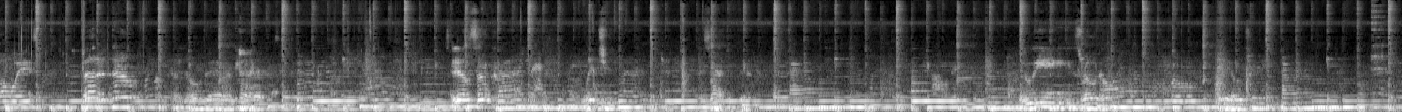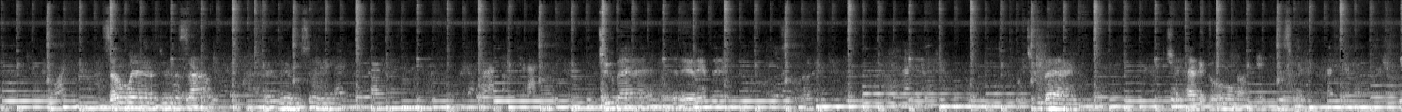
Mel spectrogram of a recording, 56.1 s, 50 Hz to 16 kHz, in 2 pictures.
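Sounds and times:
bass line: 0.0 - 56.0
electric guitar blues melody: 0.0 - 56.0
steady tapping beat: 0.0 - 56.0.

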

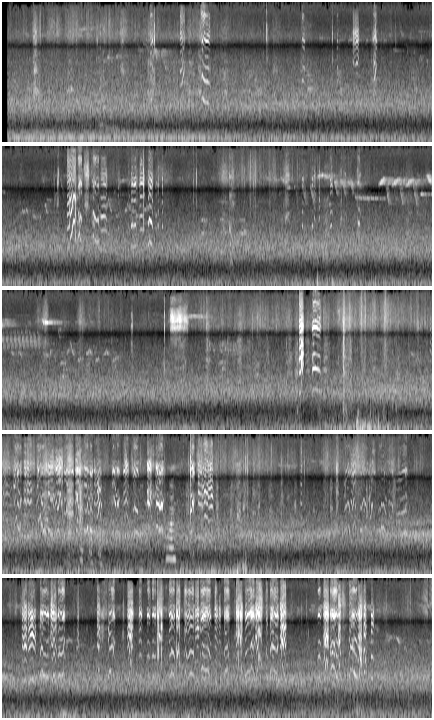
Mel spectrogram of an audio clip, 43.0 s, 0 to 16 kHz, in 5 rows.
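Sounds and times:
small dog yipping: 2.4 - 4.2, 9.9 - 11.8, 20.6 - 24.3, 25.0 - 34.0, 34.8 - 40.1, 40.7 - 41.9.

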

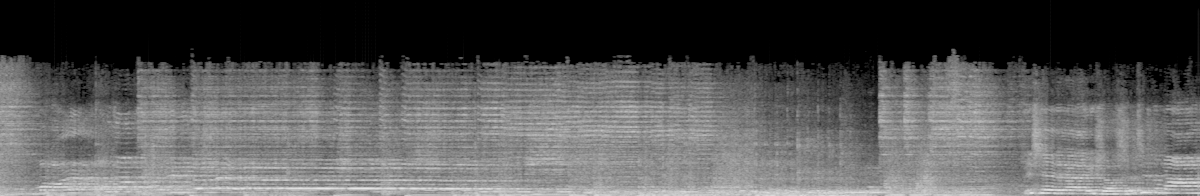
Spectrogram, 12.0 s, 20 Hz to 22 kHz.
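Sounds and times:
band backing: 0.0 - 11.4
woman singing through a pa: 0.4 - 5.4.

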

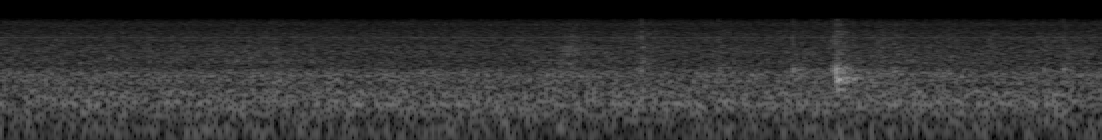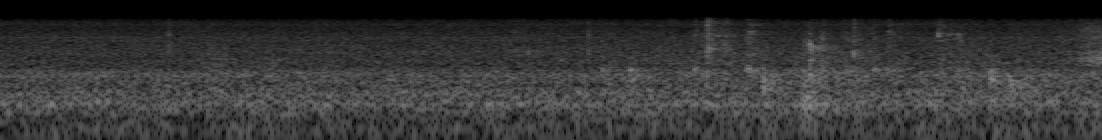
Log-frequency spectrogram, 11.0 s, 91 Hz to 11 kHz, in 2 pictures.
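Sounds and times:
steady background hiss: 0.0 - 11.0.

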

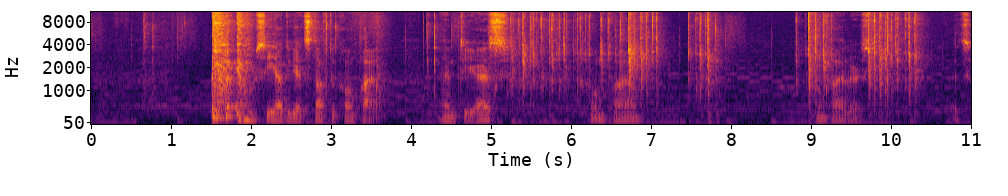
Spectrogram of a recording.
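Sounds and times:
faint background music: 0.0 - 11.0
man coughing: 1.5 - 2.2.

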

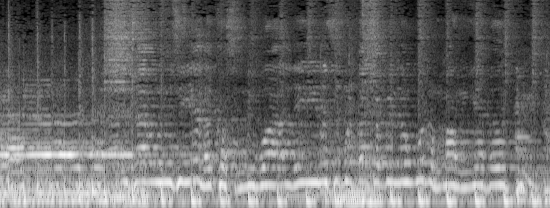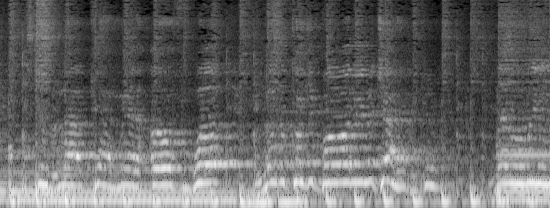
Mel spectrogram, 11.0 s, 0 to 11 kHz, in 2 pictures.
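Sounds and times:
man singing: 0.0 - 11.0
rock and roll band playing: 0.0 - 11.0.

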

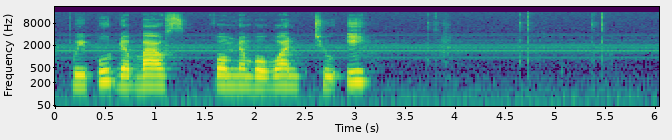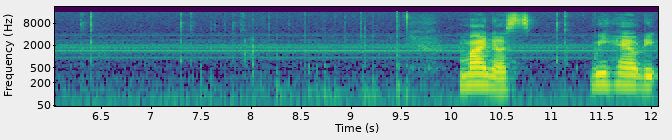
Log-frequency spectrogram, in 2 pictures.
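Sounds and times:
faint electrical hum: 0.0 - 12.0
faint keyboard clicks: 7.3 - 9.6.

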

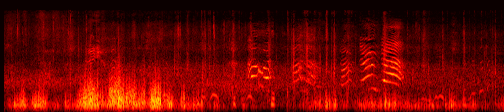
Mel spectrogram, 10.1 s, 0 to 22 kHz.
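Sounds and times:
running footfalls: 0.1 - 10.0.

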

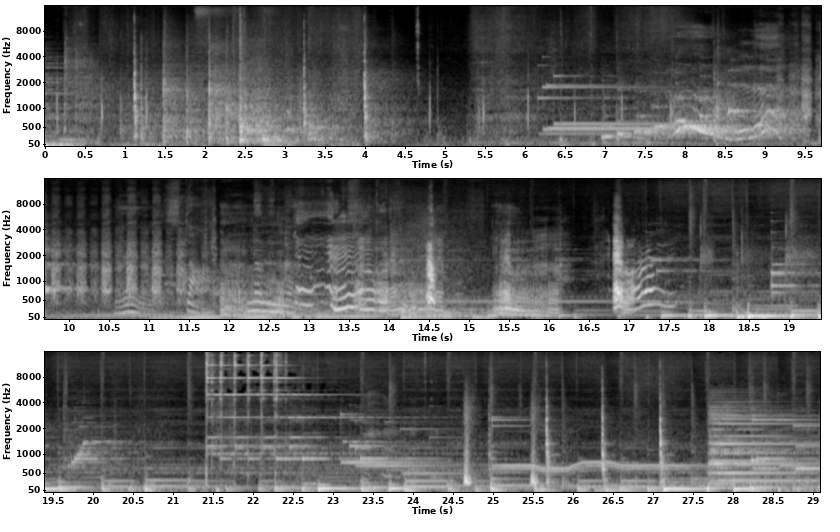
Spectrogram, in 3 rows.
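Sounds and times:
dog whining: 8.2 - 17.7
background music with bass line: 13.3 - 21.5, 23.2 - 29.0
service bell struck rapidly: 21.4 - 23.4.

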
